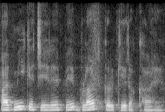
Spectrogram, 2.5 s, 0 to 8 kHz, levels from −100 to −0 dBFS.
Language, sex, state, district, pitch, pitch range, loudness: Hindi, female, Arunachal Pradesh, Longding, 175 Hz, 160-195 Hz, -18 LUFS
